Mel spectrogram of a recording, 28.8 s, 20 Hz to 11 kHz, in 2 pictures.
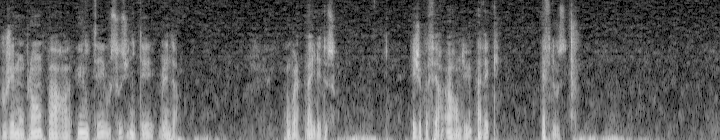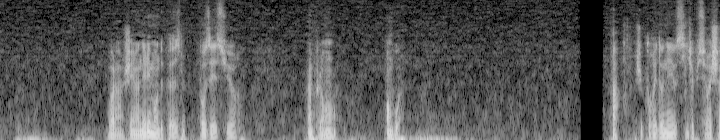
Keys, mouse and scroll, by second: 6.6-7.8 scroll down 7, 9.9-11.3 scroll down 1, 28.0 Escape.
